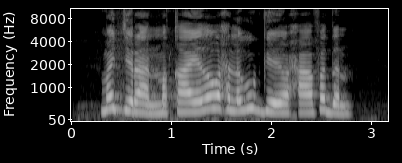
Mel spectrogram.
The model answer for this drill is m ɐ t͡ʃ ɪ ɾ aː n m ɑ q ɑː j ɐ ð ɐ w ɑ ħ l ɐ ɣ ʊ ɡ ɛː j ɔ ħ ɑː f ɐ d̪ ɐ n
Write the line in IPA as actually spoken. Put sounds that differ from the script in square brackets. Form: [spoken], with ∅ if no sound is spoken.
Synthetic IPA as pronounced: m ɐ t͡ʃ ɪ ɾ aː n m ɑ q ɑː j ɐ ð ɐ w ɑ ħ l ɐ ɣ ʊ ɡ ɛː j ɔ ħ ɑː f ɐ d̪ ɐ n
